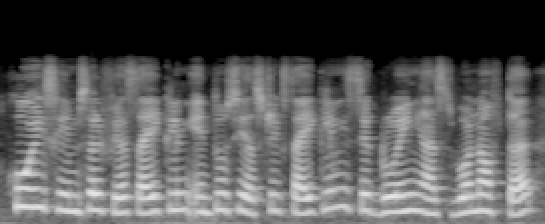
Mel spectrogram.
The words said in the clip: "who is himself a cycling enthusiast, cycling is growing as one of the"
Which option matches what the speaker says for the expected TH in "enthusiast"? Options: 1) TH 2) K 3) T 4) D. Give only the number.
3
